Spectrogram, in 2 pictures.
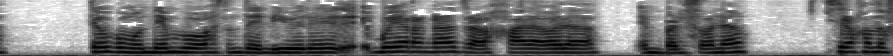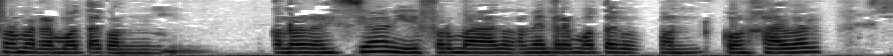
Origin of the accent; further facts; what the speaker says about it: Uruguay; yo soy uruguaya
